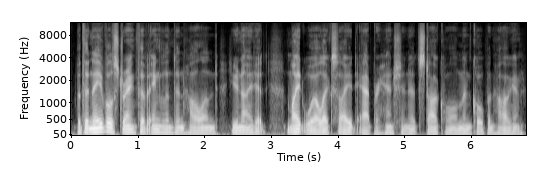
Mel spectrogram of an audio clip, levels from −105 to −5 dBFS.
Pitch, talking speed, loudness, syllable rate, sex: 85 Hz, 150 wpm, -20 LUFS, 5.0 syllables/s, male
